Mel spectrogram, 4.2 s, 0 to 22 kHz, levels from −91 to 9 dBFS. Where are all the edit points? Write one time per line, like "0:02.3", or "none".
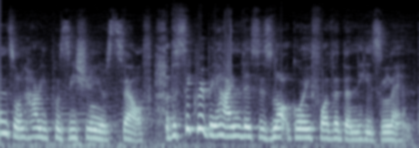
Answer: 0:01.6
